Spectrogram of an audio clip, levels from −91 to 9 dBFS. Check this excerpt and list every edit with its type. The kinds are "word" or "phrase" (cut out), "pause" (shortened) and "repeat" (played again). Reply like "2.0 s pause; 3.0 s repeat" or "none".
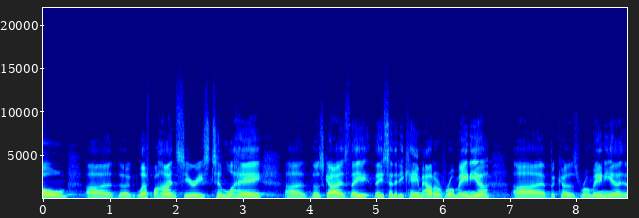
none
